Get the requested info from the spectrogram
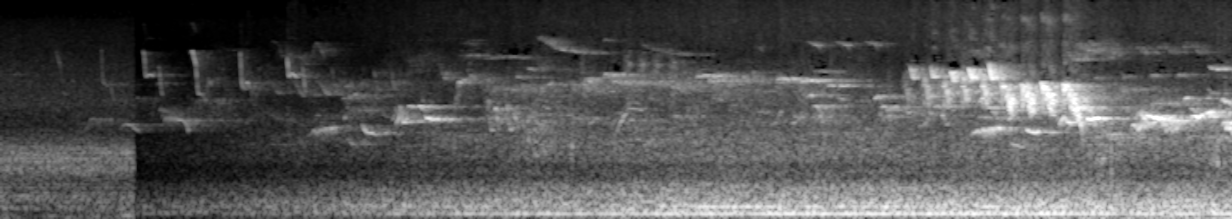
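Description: Outdoor ambience of birds chirping, starting about a second in, with short scattered calls over a low steady hum; near the end, a quicker run of repeated chirps is the loudest part.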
